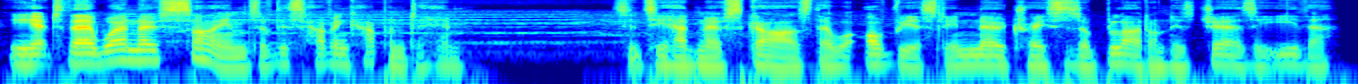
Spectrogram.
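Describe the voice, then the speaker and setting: A man reading scripted story narration in a measured, literary delivery. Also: on the low side, fairly bright tone, faint music behind.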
